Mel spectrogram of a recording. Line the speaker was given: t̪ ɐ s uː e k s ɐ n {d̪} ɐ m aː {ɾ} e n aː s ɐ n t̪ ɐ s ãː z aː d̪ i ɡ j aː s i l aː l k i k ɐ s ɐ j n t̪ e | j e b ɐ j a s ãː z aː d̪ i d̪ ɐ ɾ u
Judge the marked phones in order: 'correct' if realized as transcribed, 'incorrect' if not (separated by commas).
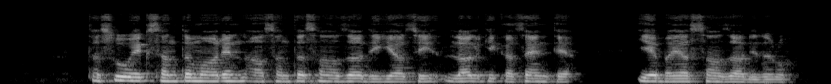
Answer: incorrect, correct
